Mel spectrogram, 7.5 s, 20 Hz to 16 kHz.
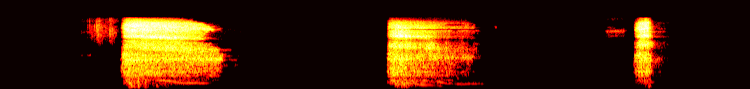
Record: {"exhalation_length": "7.5 s", "exhalation_amplitude": 32767, "exhalation_signal_mean_std_ratio": 0.38, "survey_phase": "beta (2021-08-13 to 2022-03-07)", "age": "18-44", "gender": "Female", "wearing_mask": "No", "symptom_cough_any": true, "symptom_new_continuous_cough": true, "symptom_sore_throat": true, "symptom_other": true, "symptom_onset": "3 days", "smoker_status": "Ex-smoker", "respiratory_condition_asthma": false, "respiratory_condition_other": false, "recruitment_source": "Test and Trace", "submission_delay": "1 day", "covid_test_result": "Negative", "covid_test_method": "RT-qPCR"}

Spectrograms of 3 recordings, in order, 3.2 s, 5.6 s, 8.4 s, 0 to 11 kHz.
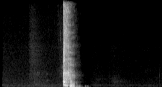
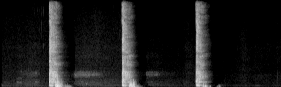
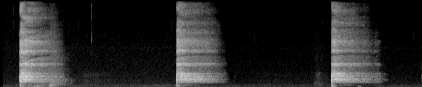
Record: {"cough_length": "3.2 s", "cough_amplitude": 32768, "cough_signal_mean_std_ratio": 0.18, "three_cough_length": "5.6 s", "three_cough_amplitude": 32768, "three_cough_signal_mean_std_ratio": 0.27, "exhalation_length": "8.4 s", "exhalation_amplitude": 26564, "exhalation_signal_mean_std_ratio": 0.34, "survey_phase": "beta (2021-08-13 to 2022-03-07)", "age": "18-44", "gender": "Female", "wearing_mask": "Prefer not to say", "symptom_none": true, "smoker_status": "Never smoked", "respiratory_condition_asthma": false, "respiratory_condition_other": false, "recruitment_source": "REACT", "submission_delay": "1 day", "covid_test_result": "Negative", "covid_test_method": "RT-qPCR", "influenza_a_test_result": "Unknown/Void", "influenza_b_test_result": "Unknown/Void"}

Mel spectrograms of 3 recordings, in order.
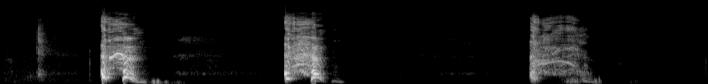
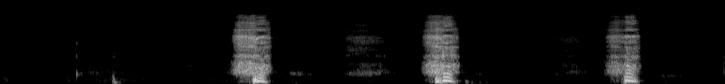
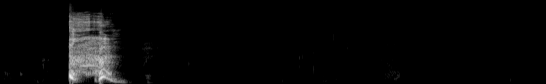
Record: {"three_cough_length": "7.1 s", "three_cough_amplitude": 32768, "three_cough_signal_mean_std_ratio": 0.28, "exhalation_length": "7.3 s", "exhalation_amplitude": 26591, "exhalation_signal_mean_std_ratio": 0.26, "cough_length": "5.5 s", "cough_amplitude": 32768, "cough_signal_mean_std_ratio": 0.19, "survey_phase": "beta (2021-08-13 to 2022-03-07)", "age": "18-44", "gender": "Male", "wearing_mask": "No", "symptom_cough_any": true, "symptom_runny_or_blocked_nose": true, "symptom_shortness_of_breath": true, "symptom_sore_throat": true, "symptom_fatigue": true, "symptom_headache": true, "symptom_onset": "4 days", "smoker_status": "Never smoked", "respiratory_condition_asthma": false, "respiratory_condition_other": false, "recruitment_source": "Test and Trace", "submission_delay": "2 days", "covid_test_result": "Positive", "covid_test_method": "RT-qPCR", "covid_ct_value": 16.9, "covid_ct_gene": "ORF1ab gene"}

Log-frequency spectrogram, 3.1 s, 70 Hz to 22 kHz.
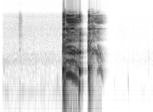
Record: {"cough_length": "3.1 s", "cough_amplitude": 31806, "cough_signal_mean_std_ratio": 0.32, "survey_phase": "beta (2021-08-13 to 2022-03-07)", "age": "18-44", "gender": "Male", "wearing_mask": "No", "symptom_cough_any": true, "symptom_sore_throat": true, "symptom_onset": "4 days", "smoker_status": "Never smoked", "respiratory_condition_asthma": false, "respiratory_condition_other": false, "recruitment_source": "Test and Trace", "submission_delay": "1 day", "covid_test_result": "Positive", "covid_test_method": "RT-qPCR", "covid_ct_value": 20.8, "covid_ct_gene": "N gene"}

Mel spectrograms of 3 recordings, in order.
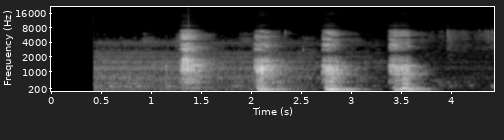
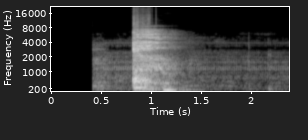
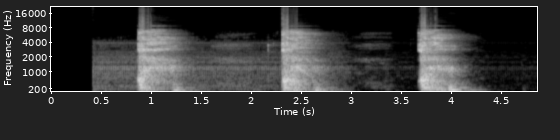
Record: {"exhalation_length": "4.4 s", "exhalation_amplitude": 32768, "exhalation_signal_mean_std_ratio": 0.43, "cough_length": "2.4 s", "cough_amplitude": 32768, "cough_signal_mean_std_ratio": 0.38, "three_cough_length": "4.9 s", "three_cough_amplitude": 32768, "three_cough_signal_mean_std_ratio": 0.41, "survey_phase": "beta (2021-08-13 to 2022-03-07)", "age": "65+", "gender": "Female", "wearing_mask": "No", "symptom_change_to_sense_of_smell_or_taste": true, "symptom_loss_of_taste": true, "smoker_status": "Ex-smoker", "respiratory_condition_asthma": false, "respiratory_condition_other": false, "recruitment_source": "REACT", "submission_delay": "1 day", "covid_test_result": "Negative", "covid_test_method": "RT-qPCR", "influenza_a_test_result": "Negative", "influenza_b_test_result": "Negative"}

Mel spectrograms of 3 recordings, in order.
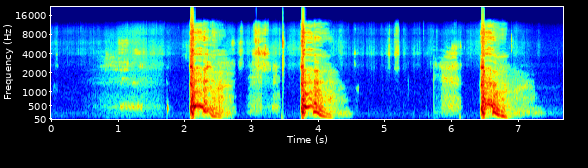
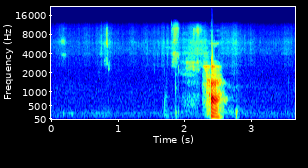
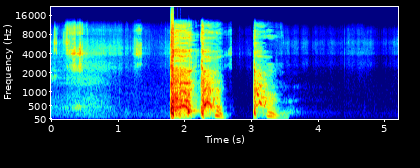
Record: {"three_cough_length": "7.7 s", "three_cough_amplitude": 32768, "three_cough_signal_mean_std_ratio": 0.32, "exhalation_length": "3.7 s", "exhalation_amplitude": 32768, "exhalation_signal_mean_std_ratio": 0.16, "cough_length": "5.2 s", "cough_amplitude": 32768, "cough_signal_mean_std_ratio": 0.29, "survey_phase": "alpha (2021-03-01 to 2021-08-12)", "age": "45-64", "gender": "Male", "wearing_mask": "No", "symptom_cough_any": true, "symptom_new_continuous_cough": true, "symptom_fatigue": true, "symptom_onset": "5 days", "smoker_status": "Never smoked", "respiratory_condition_asthma": false, "respiratory_condition_other": false, "recruitment_source": "Test and Trace", "submission_delay": "2 days", "covid_test_result": "Positive", "covid_test_method": "RT-qPCR"}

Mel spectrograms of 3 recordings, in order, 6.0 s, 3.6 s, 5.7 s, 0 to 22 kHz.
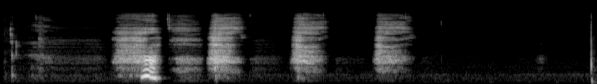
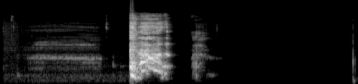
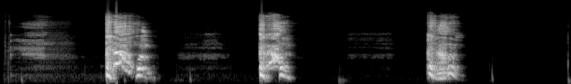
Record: {"exhalation_length": "6.0 s", "exhalation_amplitude": 20743, "exhalation_signal_mean_std_ratio": 0.31, "cough_length": "3.6 s", "cough_amplitude": 32641, "cough_signal_mean_std_ratio": 0.26, "three_cough_length": "5.7 s", "three_cough_amplitude": 32768, "three_cough_signal_mean_std_ratio": 0.32, "survey_phase": "beta (2021-08-13 to 2022-03-07)", "age": "65+", "gender": "Female", "wearing_mask": "No", "symptom_none": true, "smoker_status": "Never smoked", "respiratory_condition_asthma": false, "respiratory_condition_other": false, "recruitment_source": "REACT", "submission_delay": "2 days", "covid_test_result": "Negative", "covid_test_method": "RT-qPCR", "influenza_a_test_result": "Unknown/Void", "influenza_b_test_result": "Unknown/Void"}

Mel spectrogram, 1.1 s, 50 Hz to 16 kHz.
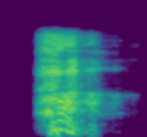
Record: {"exhalation_length": "1.1 s", "exhalation_amplitude": 16512, "exhalation_signal_mean_std_ratio": 0.48, "survey_phase": "beta (2021-08-13 to 2022-03-07)", "age": "45-64", "gender": "Male", "wearing_mask": "No", "symptom_none": true, "smoker_status": "Current smoker (1 to 10 cigarettes per day)", "respiratory_condition_asthma": false, "respiratory_condition_other": false, "recruitment_source": "REACT", "submission_delay": "1 day", "covid_test_result": "Negative", "covid_test_method": "RT-qPCR", "influenza_a_test_result": "Negative", "influenza_b_test_result": "Negative"}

